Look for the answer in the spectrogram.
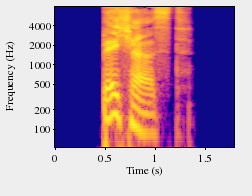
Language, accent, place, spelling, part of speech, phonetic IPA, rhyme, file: German, Germany, Berlin, becherst, verb, [ˈbɛçɐst], -ɛçɐst, De-becherst.ogg
- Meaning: second-person singular present of bechern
